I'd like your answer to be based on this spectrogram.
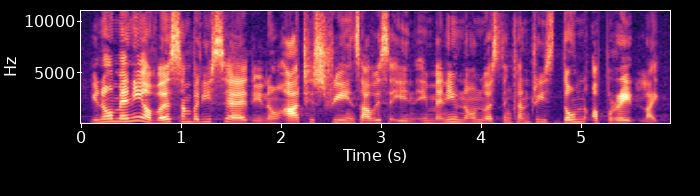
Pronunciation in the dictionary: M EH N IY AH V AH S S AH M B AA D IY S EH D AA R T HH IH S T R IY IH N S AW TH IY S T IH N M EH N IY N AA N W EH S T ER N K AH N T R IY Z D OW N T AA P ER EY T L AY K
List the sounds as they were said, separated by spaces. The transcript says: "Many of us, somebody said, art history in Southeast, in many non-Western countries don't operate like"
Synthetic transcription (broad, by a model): M EH N IY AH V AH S S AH M B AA D IY S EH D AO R T HH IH S T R IY IH N S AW F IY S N IH N M EH N IY N AA N W EH S T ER N K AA N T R IY S D OW N T AA P ER EY T L AY K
